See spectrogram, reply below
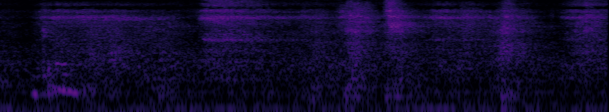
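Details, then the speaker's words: Clear, normal breath sounds with no adventitious sounds, heard with a stethoscope over the back of a seated adult taking deep breaths during a head-to-toe assessment. "So again, lung sounds are clear, no adventitious sounds noted."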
